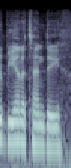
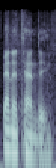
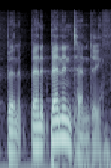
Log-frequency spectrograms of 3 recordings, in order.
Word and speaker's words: Benintendi: Yeah, they got Andrew Benintendi. That's not how you say his name. – Benintendi. – Yeah, Benintendi.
